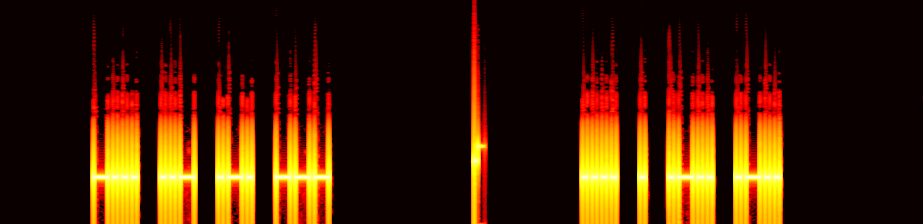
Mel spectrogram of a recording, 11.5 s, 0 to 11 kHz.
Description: Morse code, heard as a keyed tone, about 20 wpm, spaced as for 16 wpm, 700 Hz. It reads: BURO HELL
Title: 256 Lesson 42a - Words 12-20wpm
